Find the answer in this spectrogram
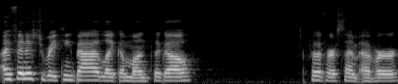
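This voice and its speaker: On a very clean recording with a silent background, a woman speaks at a medium pitch. Her tone is animated, with ordinary pitch variation. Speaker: video blogger. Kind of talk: casual vlog talk. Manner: loud.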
